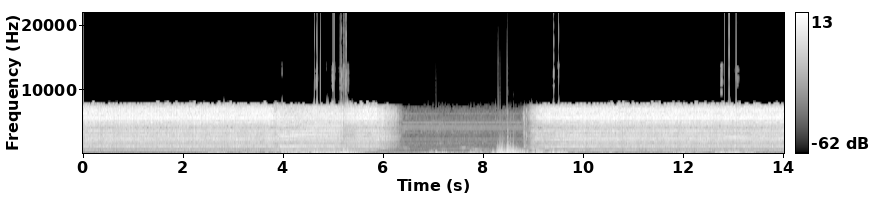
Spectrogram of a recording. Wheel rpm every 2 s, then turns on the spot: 160, 160, 150, 10, 70, 160, 160.
none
